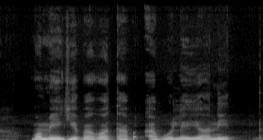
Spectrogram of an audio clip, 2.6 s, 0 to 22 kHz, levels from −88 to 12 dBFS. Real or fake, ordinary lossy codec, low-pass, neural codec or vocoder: real; none; none; none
